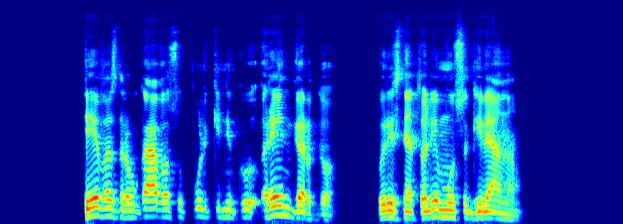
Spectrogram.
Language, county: Lithuanian, Klaipėda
